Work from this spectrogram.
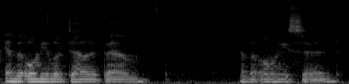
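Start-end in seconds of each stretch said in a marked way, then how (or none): none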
